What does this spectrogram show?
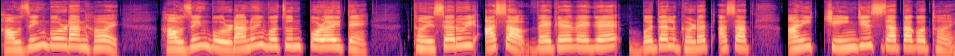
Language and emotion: Goan Konkani, neutral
